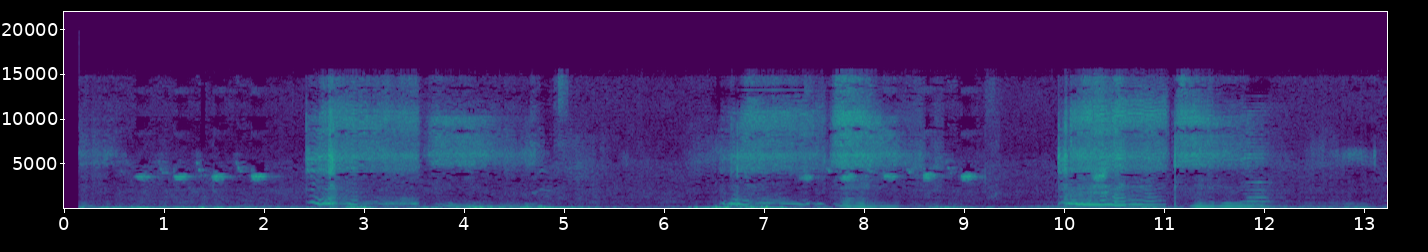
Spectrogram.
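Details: Sleeping American Staffordshire Terrier puppy snoring, with low rumbles and squeaky, whistly noises on each breath about every 3-4 seconds.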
